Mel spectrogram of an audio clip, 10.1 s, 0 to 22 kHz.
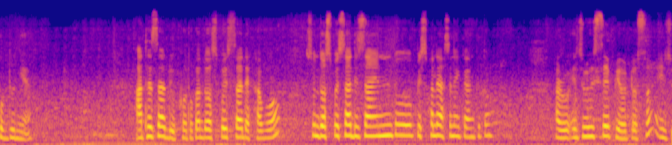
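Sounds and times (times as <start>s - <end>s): woman talking: 0.0s - 0.6s, 1.3s - 7.6s, 8.3s - 10.0s.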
